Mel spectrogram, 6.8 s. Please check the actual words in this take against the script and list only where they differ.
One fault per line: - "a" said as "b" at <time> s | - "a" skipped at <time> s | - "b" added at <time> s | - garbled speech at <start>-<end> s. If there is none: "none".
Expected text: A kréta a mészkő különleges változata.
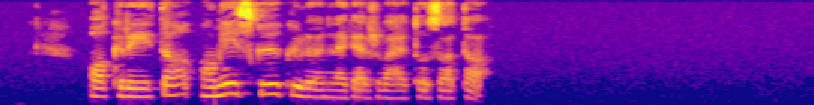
none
